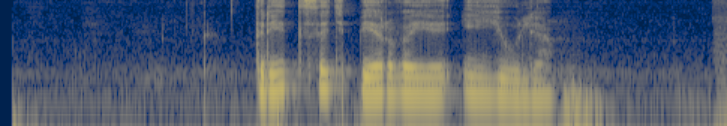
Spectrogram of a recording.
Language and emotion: Russian, neutral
